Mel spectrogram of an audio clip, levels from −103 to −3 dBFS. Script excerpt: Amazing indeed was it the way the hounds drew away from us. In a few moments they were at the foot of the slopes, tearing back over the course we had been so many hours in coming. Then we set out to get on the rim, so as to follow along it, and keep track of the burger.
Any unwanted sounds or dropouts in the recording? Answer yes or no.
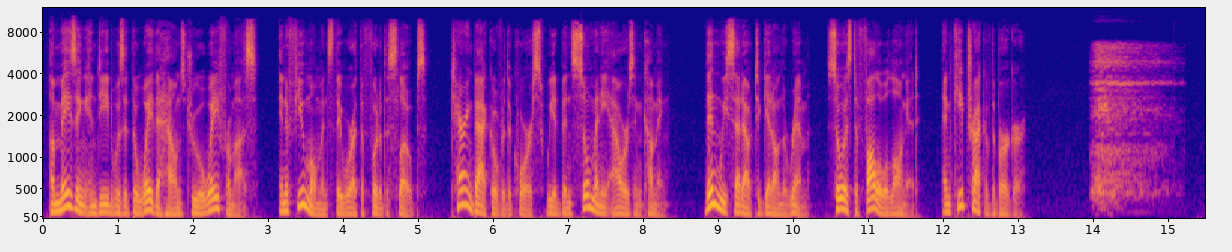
yes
